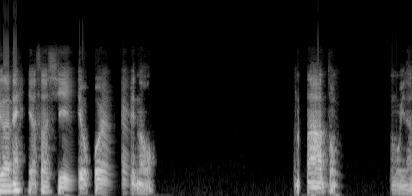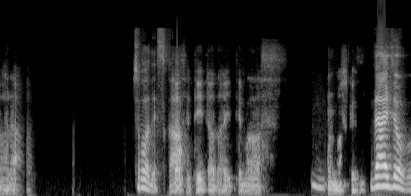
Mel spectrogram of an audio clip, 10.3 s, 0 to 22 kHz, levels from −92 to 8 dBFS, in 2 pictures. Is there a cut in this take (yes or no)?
yes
